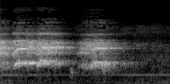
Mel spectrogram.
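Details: Captive red junglefowl decoy bird from a training flock in Binh Phuoc, Vietnam, giving one short, hoarse, two-part crow that fades at the end, over a faint steady hum.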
